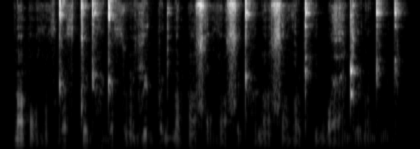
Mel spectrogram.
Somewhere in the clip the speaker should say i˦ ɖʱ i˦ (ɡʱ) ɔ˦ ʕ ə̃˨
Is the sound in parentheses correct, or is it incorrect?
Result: incorrect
